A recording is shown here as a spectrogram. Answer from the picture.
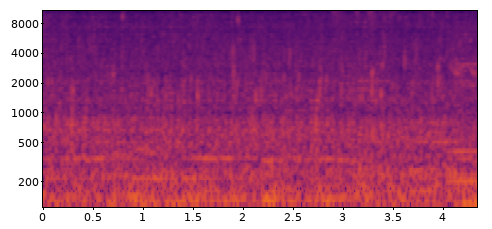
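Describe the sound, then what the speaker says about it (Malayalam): Three onion vadas fry in hot oil, giving a constant, dense sizzle and bubbling crackle that stays steady and close throughout. "അങ്ങനെ 3 എണ്ണം ഫ്രൈ ചെയ്യാൻ ഇട്ട് കൊടുത്തിട്ടുണ്ട്."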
